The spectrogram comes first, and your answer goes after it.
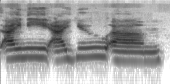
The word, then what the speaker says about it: Ayni Allyu: I also want to make sure we get the correct like spelling and pronunciation. Yeah, it's Ayni Allyu.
